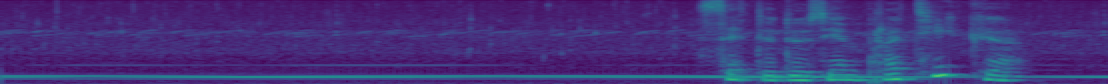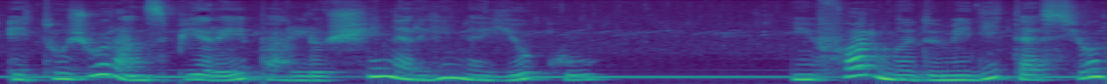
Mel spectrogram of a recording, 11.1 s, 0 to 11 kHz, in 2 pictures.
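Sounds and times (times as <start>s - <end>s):
soft steady rain: 0.0s - 11.0s
sustained low humming tone: 0.0s - 11.0s
speech: 3.6s - 8.6s, 9.5s - 11.0s.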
